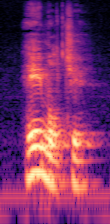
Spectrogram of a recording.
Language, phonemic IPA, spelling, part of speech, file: Dutch, /ˈheməlcə/, hemeltje, noun, Nl-hemeltje.ogg
- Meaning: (noun) diminutive of hemel; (interjection) synonym of mijn hemel (“my goodness!; heavens!”)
